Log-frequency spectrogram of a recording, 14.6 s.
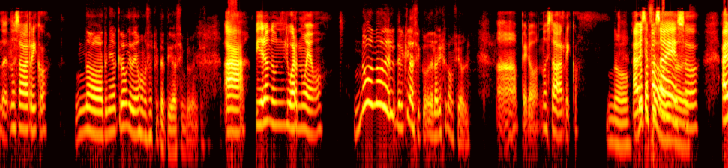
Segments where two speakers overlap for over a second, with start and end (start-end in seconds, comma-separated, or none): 12.6-13.9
